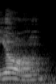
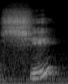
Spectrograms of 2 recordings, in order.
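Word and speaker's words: 四: And there are some...Other pronunciations, like for example, zero, we sometimes use re, and yon, four can be yon or shi, nana and shichi, that's another number too.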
